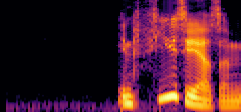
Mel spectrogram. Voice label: "enthusiasm", voice, english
